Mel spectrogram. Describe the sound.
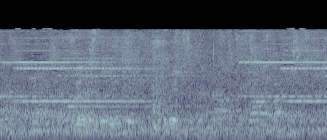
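A steady electric bell rings continuously with a bright, sustained metallic tone in the Latvian Saeima chamber. It is rung before deputies vote on sending a bill to committee, heard over a low background murmur of voices and room noise.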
